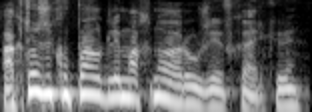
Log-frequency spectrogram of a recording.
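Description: A man's voice: a little high, very animated, fast, a little mellow, soft background music. An actor in a Soviet radio drama playing a methodical investigator, formal and businesslike as he questions and recounts a case. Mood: probing. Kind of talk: Soviet radio drama acting, part narration.

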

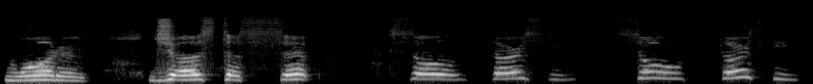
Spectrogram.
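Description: A woman voicing a big, thirsty crocodile in a children's story, rasping and pleading in short, laboured phrases. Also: fairly high pitch, fairly even intonation, extremely slow, dull audio, voice pushed up, heavily acted. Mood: parched, pleading. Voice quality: rasping, husky. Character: large, thirsty, lost, mud-caked male crocodile.

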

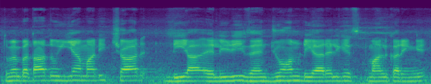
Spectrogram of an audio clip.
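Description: A man's voice: on the high side, flat delivery, a little fast, fairly bright tone, slight background noise. A young man casually explaining a DIY car wiring job step by step, talking to viewers like friends while filming on a phone beside his car. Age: young adult. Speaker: DIY car modification vlogger. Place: outdoors beside a car, at the engine bay. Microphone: handheld phone camera.

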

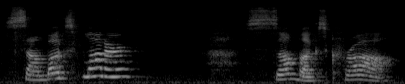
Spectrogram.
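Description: A woman leading a storytime for young children, reading a picture book expressively and deliberately, drawing out words and asking the children questions. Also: fairly high pitch, big pitch swings, pushed and bright. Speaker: children's librarian hosting storytime. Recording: echoey room sound.

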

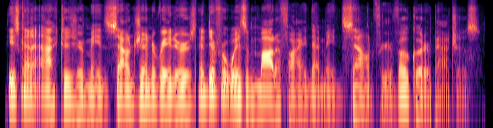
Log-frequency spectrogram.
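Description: A man narrating a casual step-by-step software tutorial in an informal, explanatory way. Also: on the low side, quick pace, no room sound, studio quality.

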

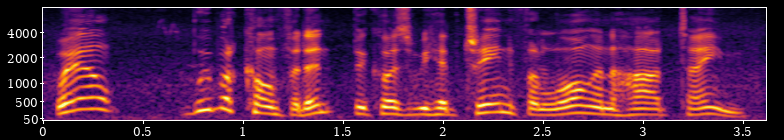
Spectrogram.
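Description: An actor playing the earnest ghost of a medieval soldier in an educational television re-enactment. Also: male voice, a little high, sing-song, normal speed, fairly bright tone, a little hiss or hum. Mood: earnest, matter-of-fact.

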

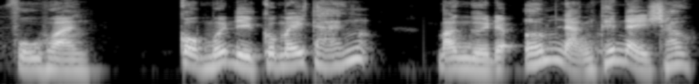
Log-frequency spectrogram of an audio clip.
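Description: A man's voice: a little high, expressive, quick pace, slightly rough. A man voicing an earnest, devoted young prince in a cartoon fairy tale. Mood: worried, dutiful. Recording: loud background music.

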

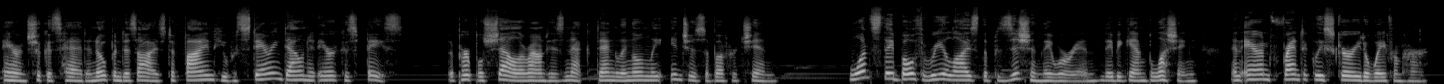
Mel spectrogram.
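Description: Woman narrator reading an audio drama story, lowish voice, some music underneath. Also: fairly quick.

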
